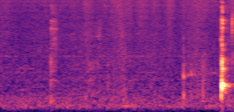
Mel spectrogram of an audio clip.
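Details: Little boy with hiccups while talking: a faint catch, then a sharp, voiced 'hic' in a quiet room.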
